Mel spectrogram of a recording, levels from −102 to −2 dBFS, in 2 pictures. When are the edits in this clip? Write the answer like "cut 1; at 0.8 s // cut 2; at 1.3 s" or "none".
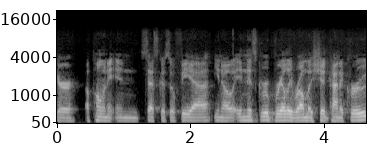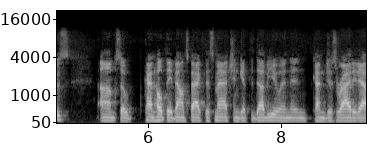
none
